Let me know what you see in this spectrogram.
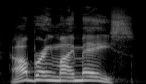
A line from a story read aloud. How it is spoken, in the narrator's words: Dick shouted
